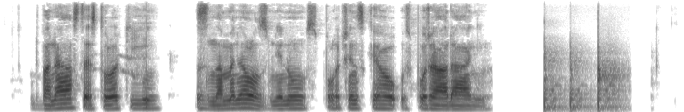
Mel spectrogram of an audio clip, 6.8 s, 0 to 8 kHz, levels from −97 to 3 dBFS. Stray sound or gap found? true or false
true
